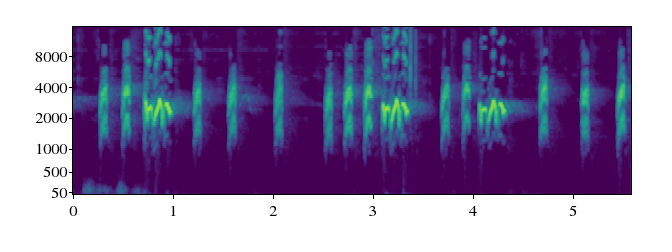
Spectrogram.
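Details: Lure call of Sooty-headed bulbul for provoking wild birds: sharp repeated chip notes at an irregular pace, broken by short bubbly warbled phrases; a faint low thump near the start.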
